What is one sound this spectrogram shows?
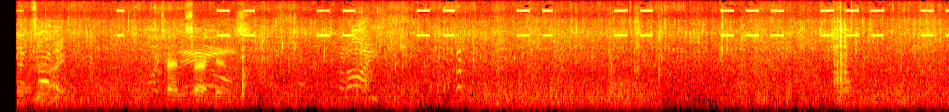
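Choppy waves slap and splash close by.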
